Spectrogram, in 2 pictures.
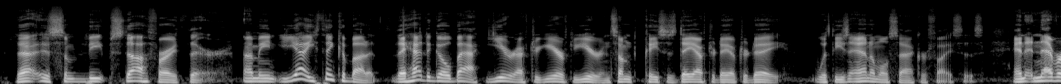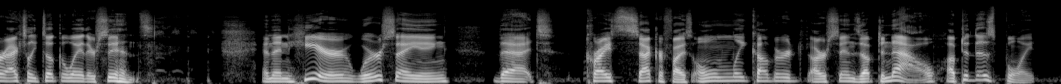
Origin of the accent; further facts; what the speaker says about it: St. Louis, Missouri, United States; I was born in Saint Louis and have always been a Cardinals fan.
